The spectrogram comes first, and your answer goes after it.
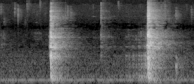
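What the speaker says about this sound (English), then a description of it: "Now let's add our meatballs." Meatballs dropped into a pot of boiling Italian wedding soup: two distinct close splashy plops about a second apart, then a softer third one, over a quiet simmering background with no talking.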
